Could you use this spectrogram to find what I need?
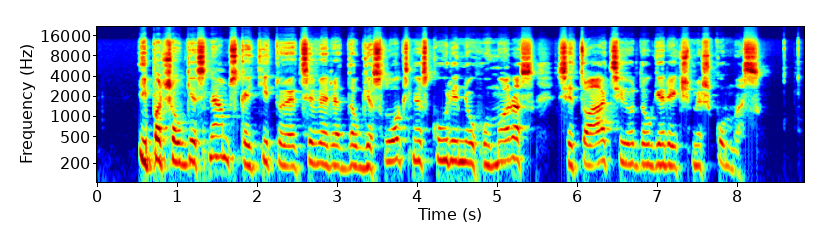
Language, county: Lithuanian, Kaunas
